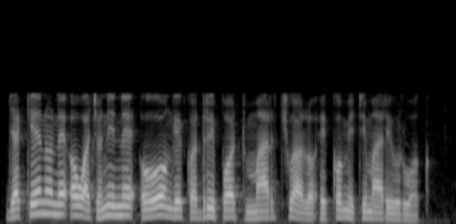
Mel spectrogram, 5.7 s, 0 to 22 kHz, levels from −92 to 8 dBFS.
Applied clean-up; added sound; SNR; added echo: none; none; none; none.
